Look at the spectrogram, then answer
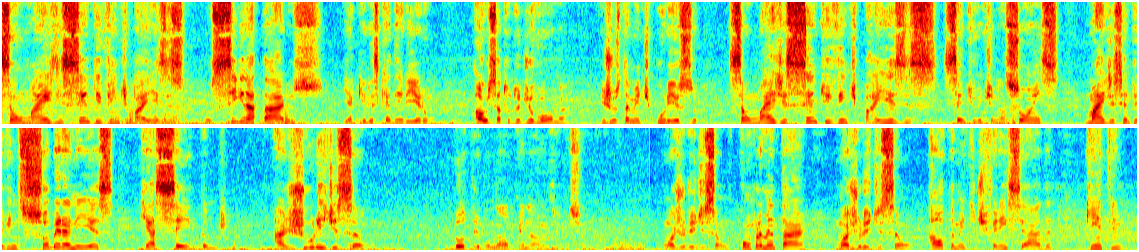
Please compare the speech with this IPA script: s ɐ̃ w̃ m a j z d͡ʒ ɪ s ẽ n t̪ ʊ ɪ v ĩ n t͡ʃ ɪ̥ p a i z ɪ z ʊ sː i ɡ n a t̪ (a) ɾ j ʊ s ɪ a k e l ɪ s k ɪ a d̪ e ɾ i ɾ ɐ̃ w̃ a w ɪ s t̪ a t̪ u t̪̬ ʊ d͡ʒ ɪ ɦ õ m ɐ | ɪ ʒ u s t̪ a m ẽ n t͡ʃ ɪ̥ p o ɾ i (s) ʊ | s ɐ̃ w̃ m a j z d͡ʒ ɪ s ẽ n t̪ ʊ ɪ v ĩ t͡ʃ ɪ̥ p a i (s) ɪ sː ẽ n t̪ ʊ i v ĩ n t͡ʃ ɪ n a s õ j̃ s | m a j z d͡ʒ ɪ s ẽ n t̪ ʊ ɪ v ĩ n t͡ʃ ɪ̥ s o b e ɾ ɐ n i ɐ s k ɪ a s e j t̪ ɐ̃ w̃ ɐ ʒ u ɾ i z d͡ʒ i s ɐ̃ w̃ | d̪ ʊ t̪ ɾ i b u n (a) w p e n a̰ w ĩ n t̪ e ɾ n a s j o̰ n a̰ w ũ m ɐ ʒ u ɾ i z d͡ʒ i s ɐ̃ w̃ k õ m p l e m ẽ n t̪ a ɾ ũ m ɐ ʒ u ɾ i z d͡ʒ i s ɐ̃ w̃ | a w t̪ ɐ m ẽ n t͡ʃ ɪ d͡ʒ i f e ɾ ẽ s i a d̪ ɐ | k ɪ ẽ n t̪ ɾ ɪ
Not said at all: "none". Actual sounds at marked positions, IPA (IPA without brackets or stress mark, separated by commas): a, s, z, a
